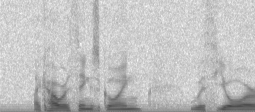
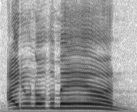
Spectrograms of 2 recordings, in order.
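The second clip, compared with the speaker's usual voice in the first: much higher, loud desperate cry; panicked denial; 15 dB louder than usual. Retold or imitated. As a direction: blurt it out in a panic, high and loud. Peter's final panicked denial.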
